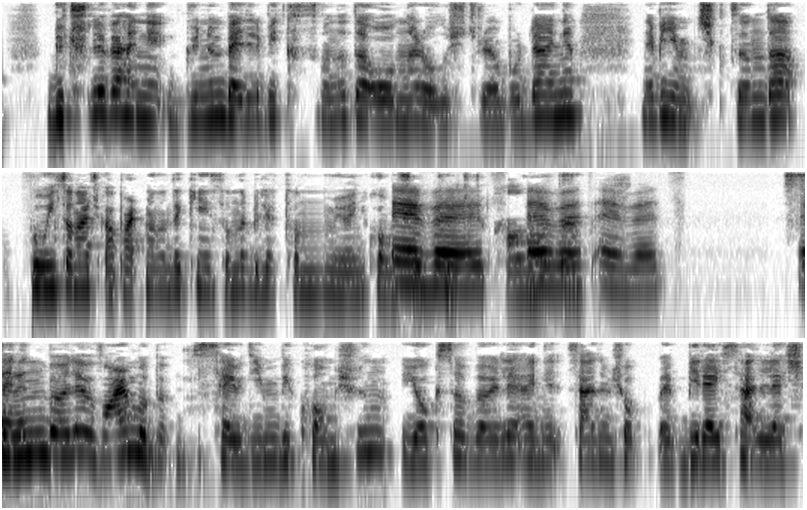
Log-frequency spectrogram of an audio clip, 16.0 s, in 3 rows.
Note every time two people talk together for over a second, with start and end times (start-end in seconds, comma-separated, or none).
7.9-9.2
